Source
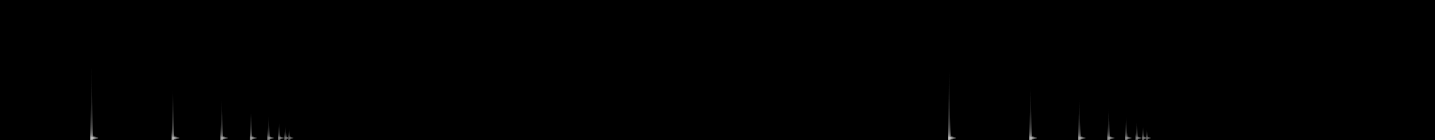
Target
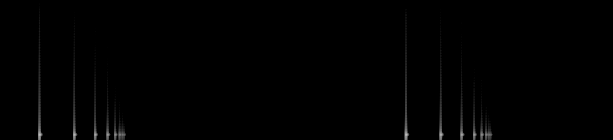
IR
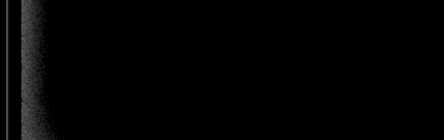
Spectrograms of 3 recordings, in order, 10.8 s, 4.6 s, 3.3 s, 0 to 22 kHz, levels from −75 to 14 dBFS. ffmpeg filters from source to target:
-af "highshelf=f=2.3k:g=9.5,aecho=1:1:5.5:0.34,asetrate=103194,aresample=44100"

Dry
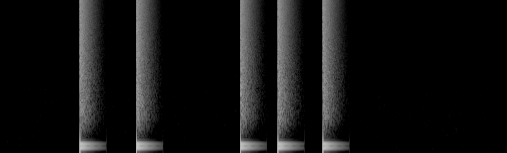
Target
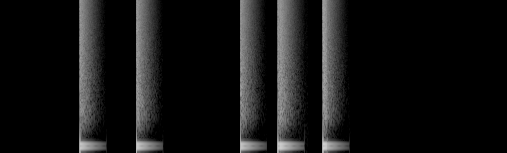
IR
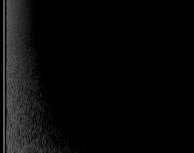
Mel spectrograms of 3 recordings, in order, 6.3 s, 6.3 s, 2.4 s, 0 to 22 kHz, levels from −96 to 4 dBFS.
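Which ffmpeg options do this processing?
-filter_complex "[0:a]asettb=1/sr,asplit=3[a][b][c];[a]atrim=end=3.504[d];[b]atrim=start=3.5:end=4.09,asetpts=PTS-STARTPTS,afade=t=in:d=0.004:c=qsin,afade=t=out:st=0.586:d=0.004:c=qsin,acontrast=49[e];[c]atrim=start=4.086[f];[d][e]acrossfade=d=0.004:c1=hsin:c2=qsin[g];[g][f]acrossfade=d=0.004:c1=qsin:c2=hsin,agate=range=-10dB:threshold=-52dB:ratio=16:detection=peak,volume=1.5dB"

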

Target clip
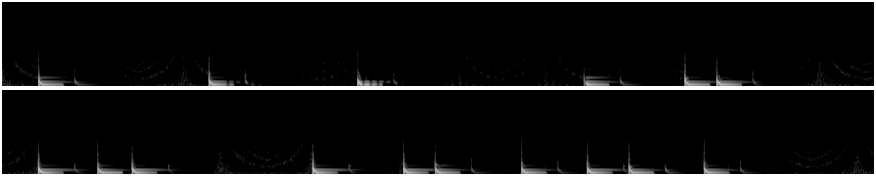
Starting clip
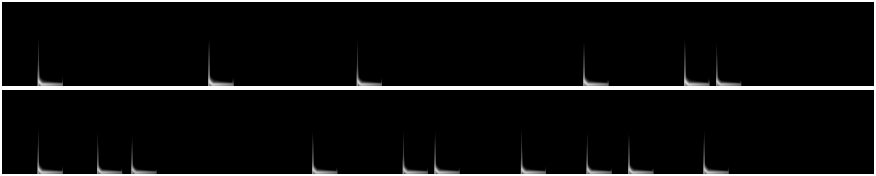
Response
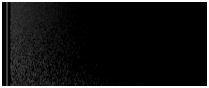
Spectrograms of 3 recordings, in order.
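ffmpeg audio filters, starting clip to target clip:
-filter_complex "[0:a]acompressor=mode=upward:threshold=-33dB:ratio=2.5,aemphasis=mode=reproduction:type=75fm,asplit=2[a][b];[b]adelay=360,highpass=300,lowpass=3.4k,asoftclip=type=hard:threshold=-15dB,volume=-24dB[c];[a][c]amix=inputs=2:normalize=0,aphaser=in_gain=1:out_gain=1:delay=3:decay=0.69:speed=1.1:type=triangular,lowpass=1.1k,bandreject=f=207.3:t=h:w=4,bandreject=f=414.6:t=h:w=4,bandreject=f=621.9:t=h:w=4,bandreject=f=829.2:t=h:w=4,bandreject=f=1.0365k:t=h:w=4,bandreject=f=1.2438k:t=h:w=4,asettb=1/sr,asplit=3[d][e][f];[d]atrim=end=2.224[g];[e]atrim=start=2.22:end=5.86,asetpts=PTS-STARTPTS,afade=t=in:d=0.004:c=qsin,afade=t=out:st=3.636:d=0.004:c=qsin,tremolo=f=14:d=0.95[h];[f]atrim=start=5.856[i];[g][h]acrossfade=d=0.004:c1=hsin:c2=qsin[j];[j][i]acrossfade=d=0.004:c1=qsin:c2=hsin,acrossover=split=190|390[k][l][m];[k]acompressor=threshold=-26dB:ratio=4[n];[l]acompressor=threshold=-28dB:ratio=4[o];[m]acompressor=threshold=-56dB:ratio=4[p];[n][o][p]amix=inputs=3:normalize=0"

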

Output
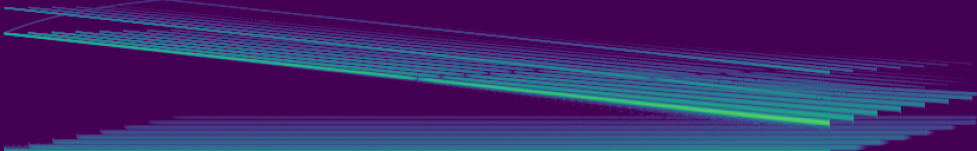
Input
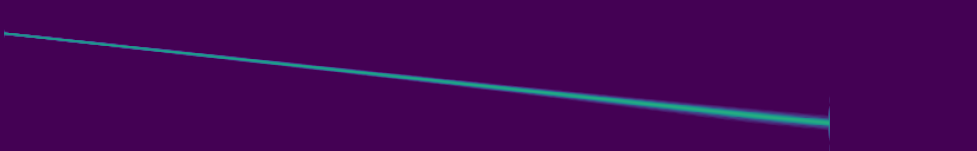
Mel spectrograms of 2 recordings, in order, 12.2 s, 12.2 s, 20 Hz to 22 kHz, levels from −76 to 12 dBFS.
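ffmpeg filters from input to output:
-filter_complex "[0:a]acrossover=split=1000|3600[a][b][c];[a]acontrast=78[d];[d][b][c]amix=inputs=3:normalize=0,afftfilt=real='re*gte(hypot(re,im),0.2)':imag='im*gte(hypot(re,im),0.2)':win_size=1024:overlap=0.75,aeval=exprs='0.168*(cos(1*acos(clip(val(0)/0.168,-1,1)))-cos(1*PI/2))+0.00119*(cos(3*acos(clip(val(0)/0.168,-1,1)))-cos(3*PI/2))+0.0168*(cos(4*acos(clip(val(0)/0.168,-1,1)))-cos(4*PI/2))':c=same,bandreject=f=2.6k:w=14,asplit=8[e][f][g][h][i][j][k][l];[f]adelay=297,afreqshift=130,volume=-15dB[m];[g]adelay=594,afreqshift=260,volume=-19dB[n];[h]adelay=891,afreqshift=390,volume=-23dB[o];[i]adelay=1188,afreqshift=520,volume=-27dB[p];[j]adelay=1485,afreqshift=650,volume=-31.1dB[q];[k]adelay=1782,afreqshift=780,volume=-35.1dB[r];[l]adelay=2079,afreqshift=910,volume=-39.1dB[s];[e][m][n][o][p][q][r][s]amix=inputs=8:normalize=0,volume=6.5dB"

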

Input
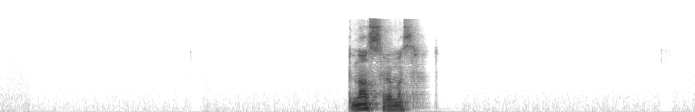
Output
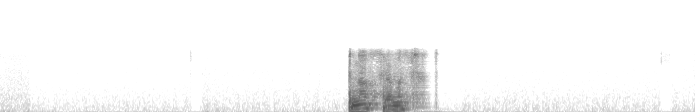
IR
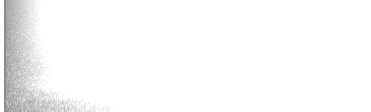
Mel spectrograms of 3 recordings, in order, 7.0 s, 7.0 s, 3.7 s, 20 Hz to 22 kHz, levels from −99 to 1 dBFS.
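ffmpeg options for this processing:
-af "acompressor=threshold=-30dB:ratio=6,aresample=8000,aeval=exprs='clip(val(0),-1,0.0112)':c=same,aresample=44100,volume=1.5dB"

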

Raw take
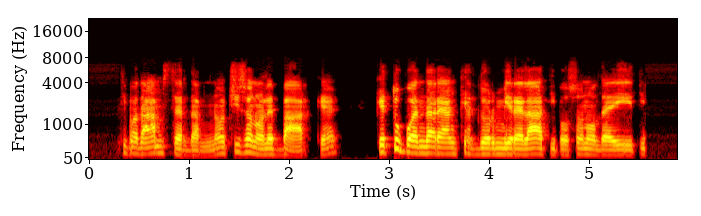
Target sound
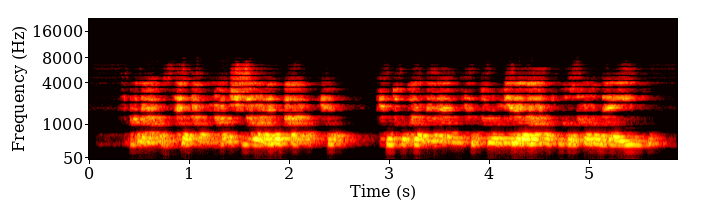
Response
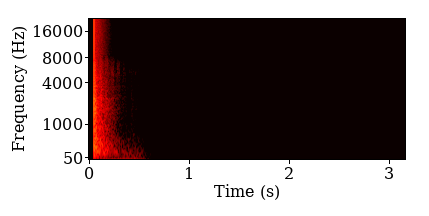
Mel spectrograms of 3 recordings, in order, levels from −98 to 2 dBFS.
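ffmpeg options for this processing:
-filter_complex "[0:a]asettb=1/sr,asplit=3[a][b][c];[a]atrim=end=0.884[d];[b]atrim=start=0.88:end=1.59,asetpts=PTS-STARTPTS,afade=t=in:d=0.004:c=qsin,afade=t=out:st=0.706:d=0.004:c=qsin,tiltshelf=f=750:g=-10[e];[c]atrim=start=1.586[f];[d][e]acrossfade=d=0.004:c1=hsin:c2=qsin[g];[g][f]acrossfade=d=0.004:c1=qsin:c2=hsin,asettb=1/sr,asplit=3[h][i][j];[h]atrim=end=2.204[k];[i]atrim=start=2.2:end=4.09,asetpts=PTS-STARTPTS,afade=t=in:d=0.004:c=qsin,afade=t=out:st=1.886:d=0.004:c=qsin,acompressor=threshold=-33dB:ratio=1.5[l];[j]atrim=start=4.086[m];[k][l]acrossfade=d=0.004:c1=hsin:c2=qsin[n];[n][m]acrossfade=d=0.004:c1=qsin:c2=hsin,acrossover=split=1000|4300[o][p][q];[q]adelay=40[r];[o]adelay=70[s];[s][p][r]amix=inputs=3:normalize=0[t];[1:a]atrim=start_sample=2205,asetrate=52920,aresample=44100[u];[t][u]afir=irnorm=-1:irlink=0,afftfilt=real='re*eq(mod(floor(b*sr/1024/340),2),1)':imag='im*eq(mod(floor(b*sr/1024/340),2),1)':win_size=1024:overlap=0.75"

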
